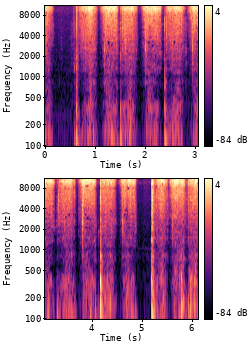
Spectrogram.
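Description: Hand ink roller (brayer) rolling oil paint out on the inking surface, spreading it thin: a noisy hiss in quick back-and-forth strokes, about two or three a second, with short breaks just after the start and about five seconds in.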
